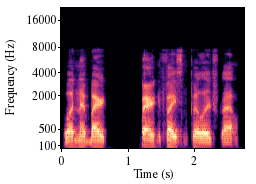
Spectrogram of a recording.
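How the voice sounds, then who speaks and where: Man hosting a livestream, low voice, crude jokey chatter, muffled lo-fi sound. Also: fairly even intonation, a little fast, a bit bright. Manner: crude joking, reads donations aloud. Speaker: livestream host. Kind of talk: casual livestream chat.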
